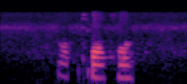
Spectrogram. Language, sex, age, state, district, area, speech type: Hindi, male, 30-45, Uttar Pradesh, Lucknow, rural, conversation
